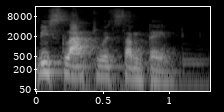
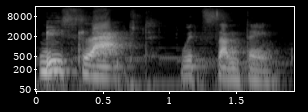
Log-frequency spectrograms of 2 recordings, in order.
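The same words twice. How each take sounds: First: It is faster, with the PT sounds softened. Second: It is slower, with the PT sounds said clearly.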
